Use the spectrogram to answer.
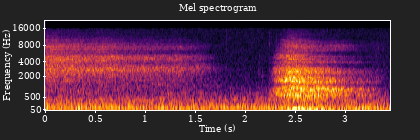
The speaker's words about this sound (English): So close my eyes, take a deep breath.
